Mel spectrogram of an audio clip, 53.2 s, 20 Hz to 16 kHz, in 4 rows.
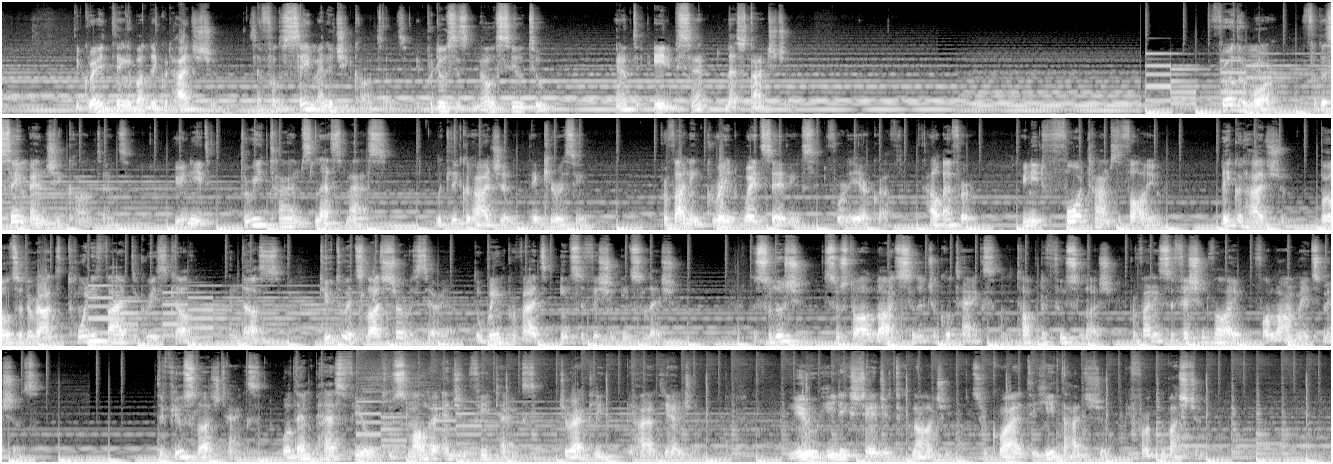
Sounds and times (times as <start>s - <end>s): Music: 0.0s - 53.1s
Speech: 0.7s - 5.5s, 6.1s - 8.0s, 12.2s - 19.2s, 19.9s - 33.4s, 34.1s - 40.3s, 41.4s - 47.0s, 47.7s - 52.0s.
